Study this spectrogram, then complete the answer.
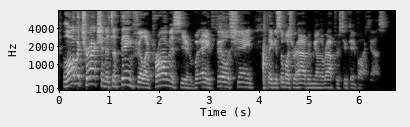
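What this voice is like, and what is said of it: Polished radio announcer voice. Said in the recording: “You're such a pro, even from like the first 5 seconds of just hearing your radio voice”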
